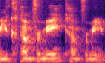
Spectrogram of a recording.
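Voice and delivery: fast, flat, level, unemotional, almost robotic monotone. Retelling what a woman said to a man in a story: imitating flat robotic tone. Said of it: "like almost robotic".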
